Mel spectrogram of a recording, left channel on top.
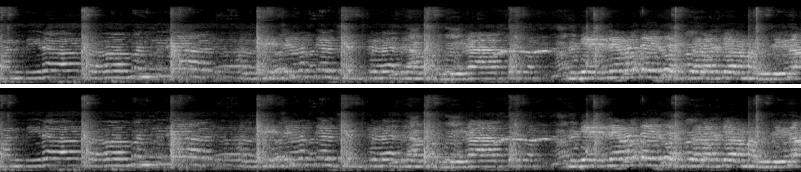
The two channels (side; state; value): both; normal; correlation 0.88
